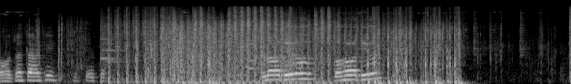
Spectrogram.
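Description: An automatic gun fires in rapid bursts.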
